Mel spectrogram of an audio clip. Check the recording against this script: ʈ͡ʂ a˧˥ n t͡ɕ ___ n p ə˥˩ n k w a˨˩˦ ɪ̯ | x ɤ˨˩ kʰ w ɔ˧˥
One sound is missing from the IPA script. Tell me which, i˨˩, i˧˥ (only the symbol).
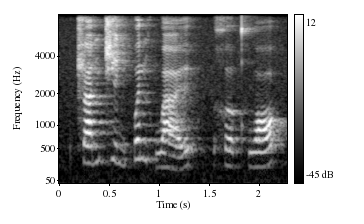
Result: i˨˩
